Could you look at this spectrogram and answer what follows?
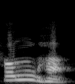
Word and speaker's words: সন্ধ্যা: যদি কোনো যুক্ত বর্ণের সাথে জ ফলা থাকে তাহলে সেই বর্ণটি উচ্চারণের সময় কোনো ধরনের প্রভাব ফেলবে না। যেমন একটি শব্দ নিয়ে থাকি, সন্ধ্যা, সন্ধ্যা, সন্ধ্যা শব্দটি নিলাম।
